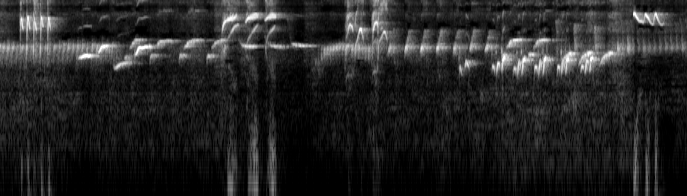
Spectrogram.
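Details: Energetic snowy-browed flycatcher song, used to stimulate another bird to sing: fast varied warbling with rapid chirps, whistled slurs and trilled runs, plus a few sharp clicks.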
